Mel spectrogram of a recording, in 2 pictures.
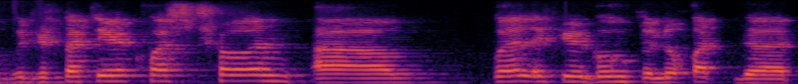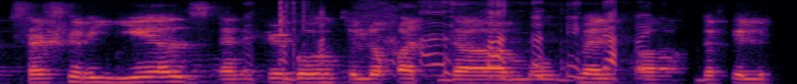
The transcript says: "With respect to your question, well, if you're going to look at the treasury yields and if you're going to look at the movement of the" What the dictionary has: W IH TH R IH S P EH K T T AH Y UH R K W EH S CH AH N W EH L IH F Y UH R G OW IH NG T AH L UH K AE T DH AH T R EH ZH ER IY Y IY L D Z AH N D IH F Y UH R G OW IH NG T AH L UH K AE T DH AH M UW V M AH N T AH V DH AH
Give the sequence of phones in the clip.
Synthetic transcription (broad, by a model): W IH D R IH P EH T T AH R K W EH S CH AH N W EH L IH F Y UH R G OW IH NG T AH L UH K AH T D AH T R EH SH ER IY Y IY L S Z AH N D IH F Y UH R G OW IH NG T AH L UH K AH T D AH M UW V M AH N T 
